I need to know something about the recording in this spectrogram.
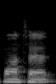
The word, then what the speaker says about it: junta: Hitler is assassinated, and a military junta is established. Is that how you pronounce that?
